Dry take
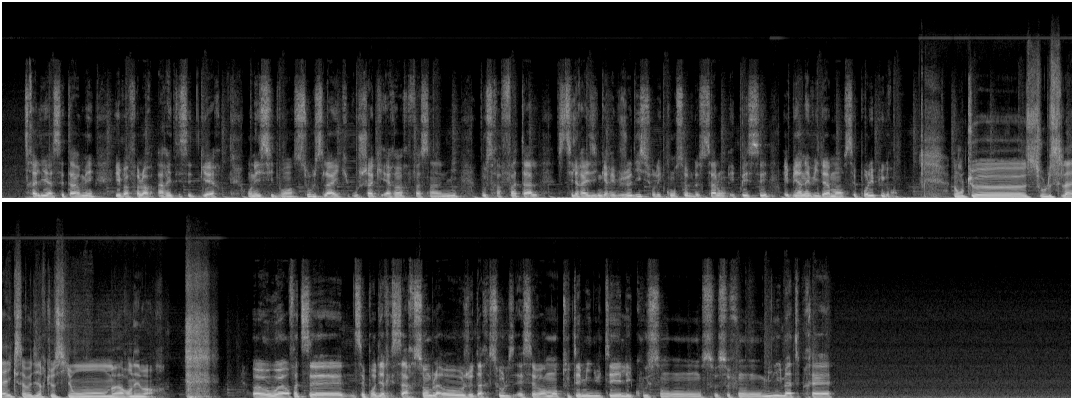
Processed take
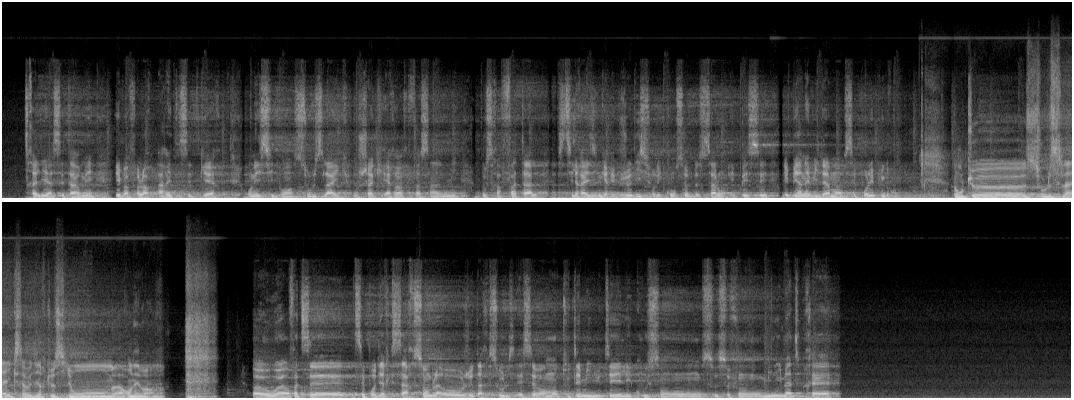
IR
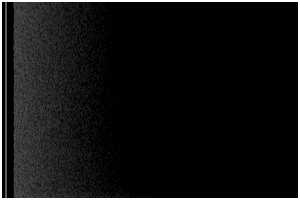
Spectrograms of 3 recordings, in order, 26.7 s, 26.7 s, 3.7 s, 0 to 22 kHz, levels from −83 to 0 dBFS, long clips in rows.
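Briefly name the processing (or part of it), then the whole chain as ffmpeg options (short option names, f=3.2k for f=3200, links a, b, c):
keyed gated reverb: -filter_complex "[0:a]asplit=3[a][b][c];[1:a]atrim=start_sample=2205[d];[b][d]afir=irnorm=-1:irlink=0[e];[c]apad=whole_len=1179400[f];[e][f]sidechaingate=range=-33dB:threshold=-38dB:ratio=16:detection=peak,volume=-4dB[g];[a][g]amix=inputs=2:normalize=0,asettb=1/sr,asplit=3[h][i][j];[h]atrim=end=18.874[k];[i]atrim=start=18.87:end=19.36,asetpts=PTS-STARTPTS,afade=t=in:d=0.004:c=qsin,afade=t=out:st=0.486:d=0.004:c=qsin,bass=f=250:g=-3,treble=f=4k:g=-2[l];[j]atrim=start=19.356[m];[k][l]acrossfade=d=0.004:c1=hsin:c2=qsin[n];[n][m]acrossfade=d=0.004:c1=qsin:c2=hsin"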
